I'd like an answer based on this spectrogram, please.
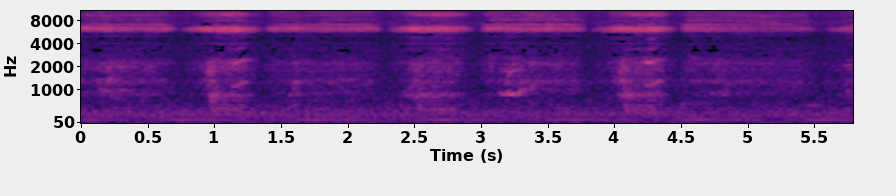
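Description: A child breathes fast and noisily with a harsh, high-pitched crowing sound on each breath: stridor from croup.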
